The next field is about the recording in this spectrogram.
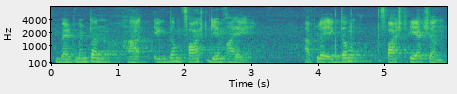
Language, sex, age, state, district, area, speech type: Marathi, male, 18-30, Maharashtra, Ratnagiri, urban, spontaneous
